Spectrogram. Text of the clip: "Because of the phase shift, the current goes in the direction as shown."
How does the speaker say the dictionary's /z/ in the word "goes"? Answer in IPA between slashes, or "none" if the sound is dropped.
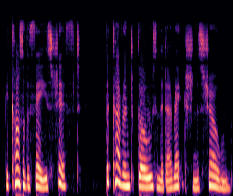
/z/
